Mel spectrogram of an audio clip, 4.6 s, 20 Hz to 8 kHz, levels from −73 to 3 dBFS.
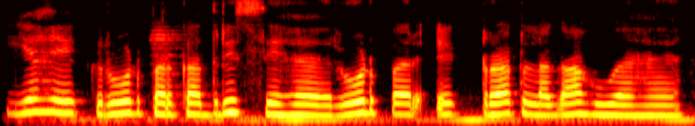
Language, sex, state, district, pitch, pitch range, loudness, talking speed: Hindi, female, Jharkhand, Garhwa, 220 Hz, 205-235 Hz, -15 LUFS, 180 wpm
